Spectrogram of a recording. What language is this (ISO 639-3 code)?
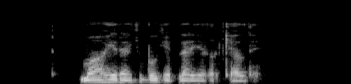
uig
